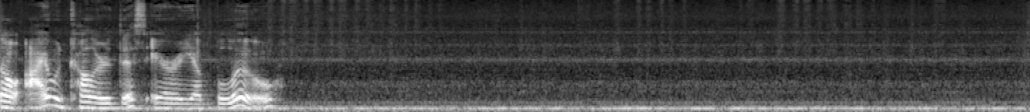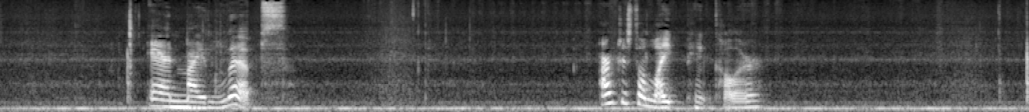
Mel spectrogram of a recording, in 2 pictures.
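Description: A crayon scratches softly on paper.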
